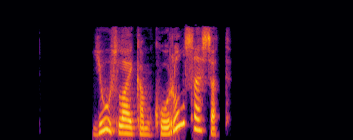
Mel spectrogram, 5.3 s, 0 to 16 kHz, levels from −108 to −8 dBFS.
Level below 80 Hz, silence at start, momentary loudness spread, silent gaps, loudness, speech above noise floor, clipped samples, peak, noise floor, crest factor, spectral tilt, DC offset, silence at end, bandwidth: -72 dBFS; 1.4 s; 9 LU; 3.30-3.38 s; -23 LUFS; over 67 dB; under 0.1%; -8 dBFS; under -90 dBFS; 20 dB; -4.5 dB/octave; under 0.1%; 1.9 s; 8 kHz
